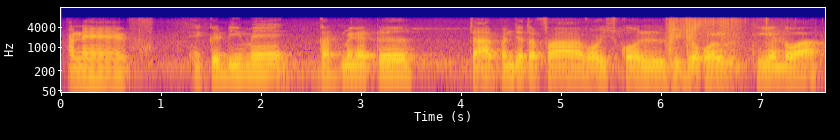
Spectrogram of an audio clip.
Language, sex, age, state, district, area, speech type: Sindhi, male, 18-30, Gujarat, Kutch, rural, spontaneous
